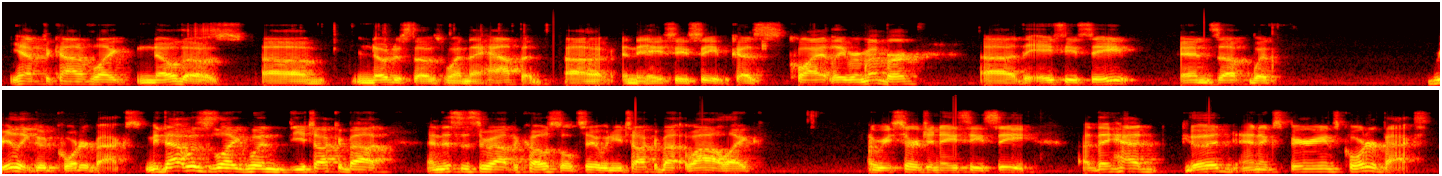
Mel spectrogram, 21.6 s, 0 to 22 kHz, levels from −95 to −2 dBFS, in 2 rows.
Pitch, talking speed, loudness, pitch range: 120 Hz, 170 wpm, -29 LUFS, 100-155 Hz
